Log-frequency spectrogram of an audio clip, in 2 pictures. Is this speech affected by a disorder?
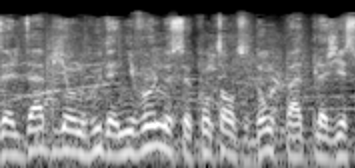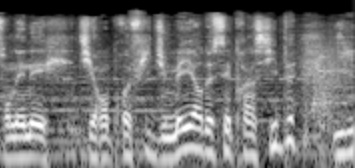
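No.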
